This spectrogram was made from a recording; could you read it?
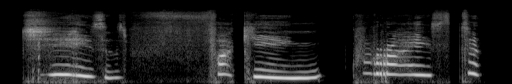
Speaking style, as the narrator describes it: Viv screamed

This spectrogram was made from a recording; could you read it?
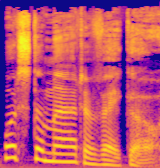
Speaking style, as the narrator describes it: the older brothers asked him, laughing

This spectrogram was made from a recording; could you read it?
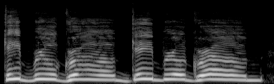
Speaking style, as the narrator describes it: screamed a wild chorus of voices that seemed to fill the churchyard

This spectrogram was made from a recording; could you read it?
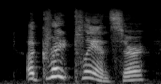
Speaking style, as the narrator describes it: Angus says cheerfully

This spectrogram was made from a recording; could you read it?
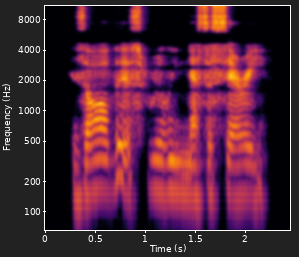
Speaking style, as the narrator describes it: he said under his breath, obviously uncomfortable

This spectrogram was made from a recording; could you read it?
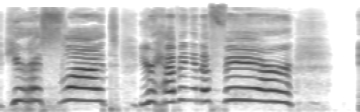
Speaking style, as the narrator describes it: all screaming at her

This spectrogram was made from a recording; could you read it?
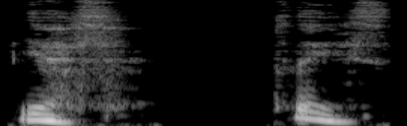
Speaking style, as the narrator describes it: Harry panted

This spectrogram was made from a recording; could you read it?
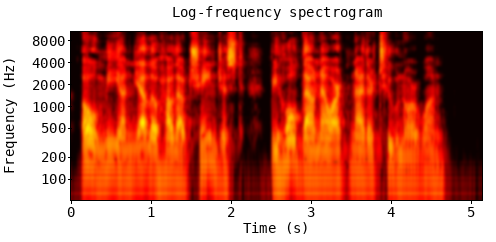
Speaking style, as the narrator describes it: each of them cried out

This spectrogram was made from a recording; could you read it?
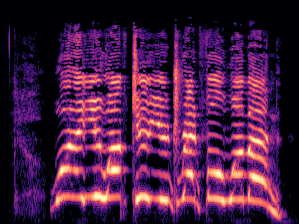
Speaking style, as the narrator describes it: Nanny Piggins yelled

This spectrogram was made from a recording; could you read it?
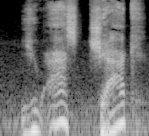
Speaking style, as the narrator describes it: Tommy whispered to Willie

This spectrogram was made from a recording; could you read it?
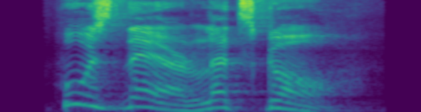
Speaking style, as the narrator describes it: He cried out in anger

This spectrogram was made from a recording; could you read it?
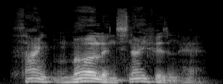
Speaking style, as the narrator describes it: breathed out Weasley as he clutched at a stitch in his side

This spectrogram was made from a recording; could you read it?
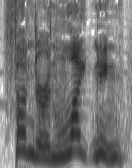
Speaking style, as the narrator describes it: Tom yelled

